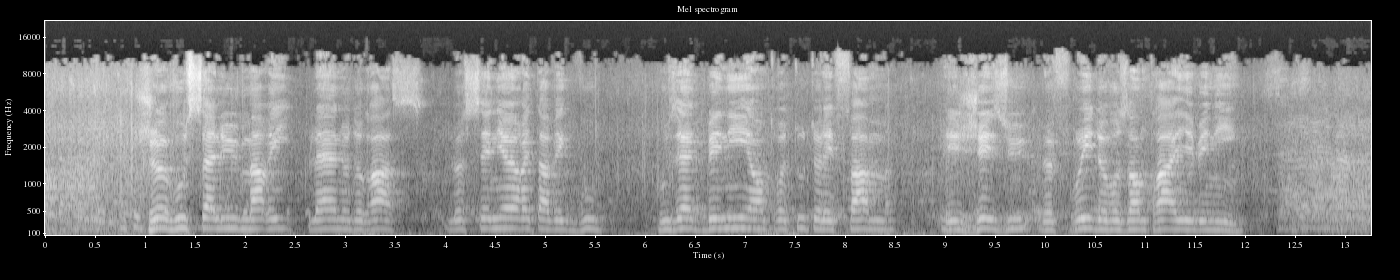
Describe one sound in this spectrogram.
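An elderly man chants slowly into a microphone, heard through loudspeakers.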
